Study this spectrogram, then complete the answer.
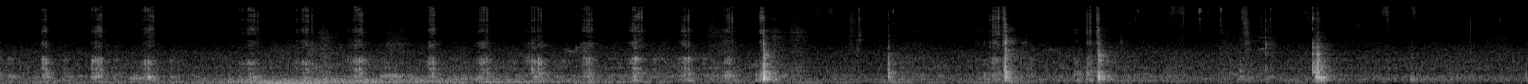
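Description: Scissors cutting fabric into a rounded shape for a newborn baby cap, a series of crisp close snips and metallic clicks, irregularly spaced, over faint handling rustle.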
